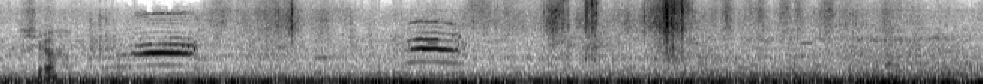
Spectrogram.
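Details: Shiro, a white stray cat living among the tetrapods, back and lively after being gone all day, gives two clear, rising-then-falling meows about two seconds apart over a steady low traffic rumble and a woman's voice.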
